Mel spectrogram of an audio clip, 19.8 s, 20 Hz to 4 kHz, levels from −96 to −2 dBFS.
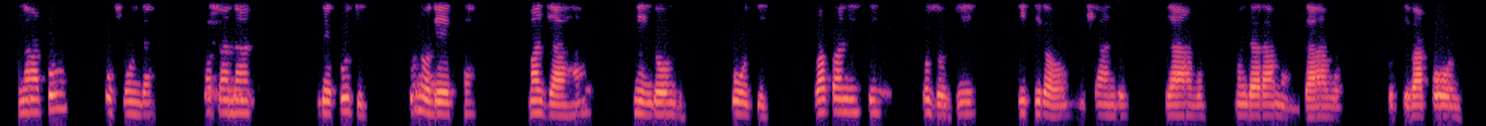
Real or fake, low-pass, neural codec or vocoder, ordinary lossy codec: fake; 3.6 kHz; vocoder, 44.1 kHz, 80 mel bands, Vocos; Opus, 24 kbps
